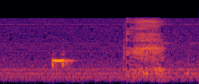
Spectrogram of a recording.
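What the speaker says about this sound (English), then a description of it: "And that was my notification on my phone." A phone notification chimes faintly: a brief high tone followed by a short, brighter electronic burst over quiet room hiss, with no talking.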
